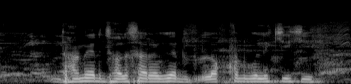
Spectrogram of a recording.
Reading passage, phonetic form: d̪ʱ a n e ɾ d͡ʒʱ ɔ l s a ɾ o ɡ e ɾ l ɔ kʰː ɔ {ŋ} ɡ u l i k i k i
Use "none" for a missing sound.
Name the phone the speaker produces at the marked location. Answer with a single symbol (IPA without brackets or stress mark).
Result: n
